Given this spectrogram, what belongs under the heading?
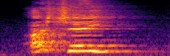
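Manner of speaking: thrilled, loud and high; excited shout. Real, not acted. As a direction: yell it out like you just found it. Found the girl's photo.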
